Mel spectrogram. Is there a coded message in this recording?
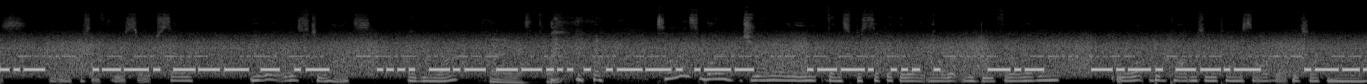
Yes: Morse code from 0.0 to 13.7 s, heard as a keyed tone, hand-sent with a straight key, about 23 wpm, 700 Hz, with radio static, a weaker station near 1400 Hz and speech in English. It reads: … POTA HK7EPW PSE K CQ …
